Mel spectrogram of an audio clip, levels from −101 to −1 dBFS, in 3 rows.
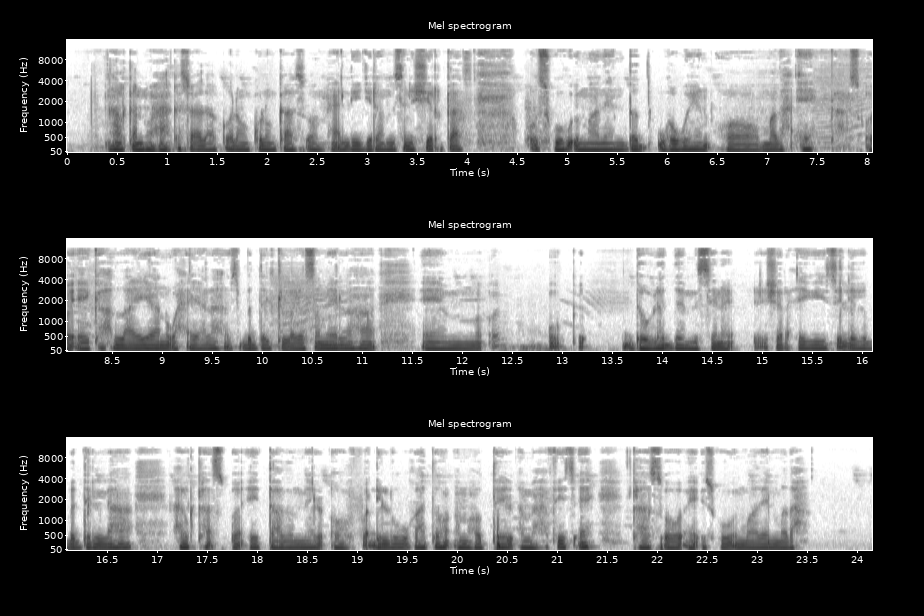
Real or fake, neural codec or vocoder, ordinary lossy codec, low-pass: real; none; MP3, 48 kbps; 14.4 kHz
